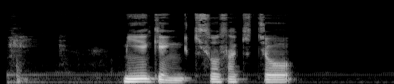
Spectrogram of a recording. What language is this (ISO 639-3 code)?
jpn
